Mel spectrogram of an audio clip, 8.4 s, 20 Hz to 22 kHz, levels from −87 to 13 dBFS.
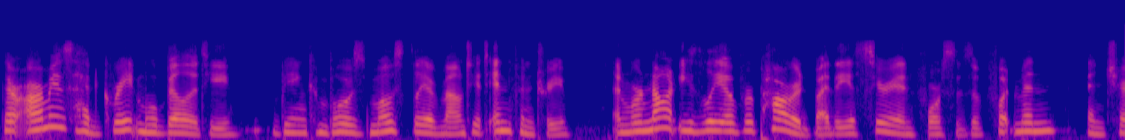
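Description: No faults found: the speech runs through the AMR wideband (HD Voice) codec at 12.65 kbit/s with only light coding damage, and the band up to 6.4 kHz stays clear while the 6.4 to 7 kHz region is filled with shaped noise.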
